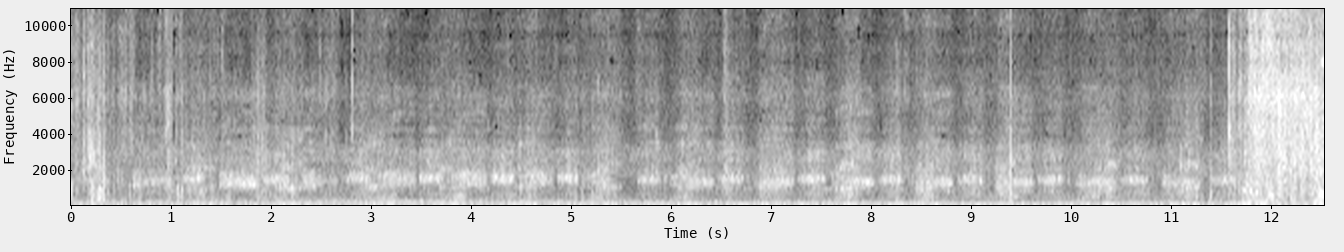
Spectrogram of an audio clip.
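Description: A dog pants quickly and steadily close by.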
